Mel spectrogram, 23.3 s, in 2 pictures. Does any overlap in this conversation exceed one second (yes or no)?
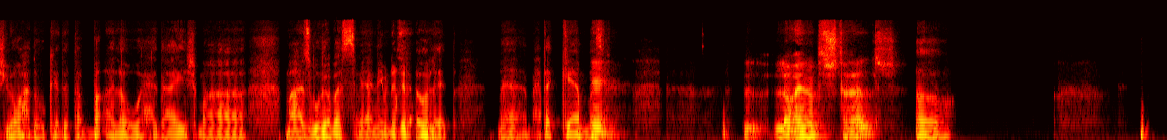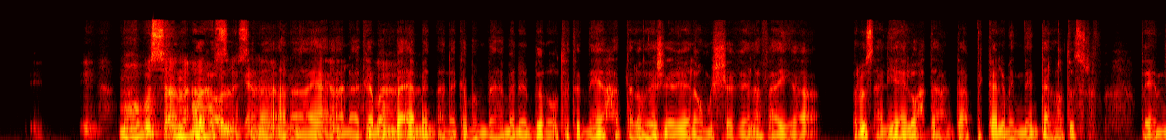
yes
